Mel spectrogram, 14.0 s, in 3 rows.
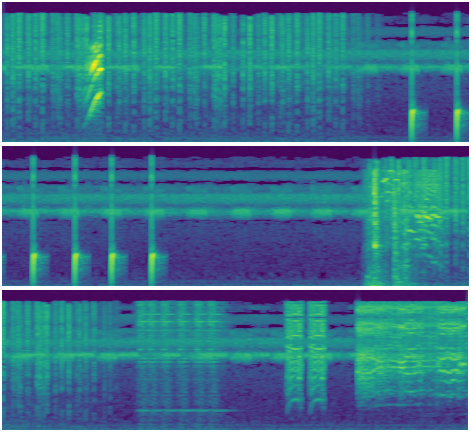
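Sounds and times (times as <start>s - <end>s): quick clicks: 0.0s - 5.1s, 8.9s - 10.5s.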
